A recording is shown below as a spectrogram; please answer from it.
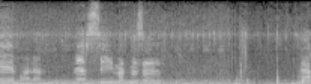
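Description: Wind rumbling on the microphone of a camera on a moving bicycle, with a voice talking over it in the first two seconds. The rumble eases a little over a second before the end.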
